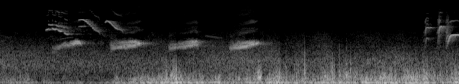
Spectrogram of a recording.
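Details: Song thrush singing at a gravel pit near St Albans, England, May 2012: four loud rising whistled notes delivered in a repeated series, followed by a brief high twitter, with a continuous low rumble beneath.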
